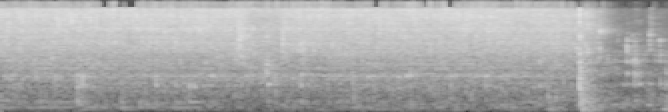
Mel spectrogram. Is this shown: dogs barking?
no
